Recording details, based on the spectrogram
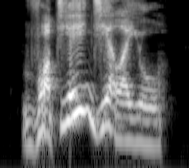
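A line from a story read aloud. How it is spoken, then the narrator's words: Barking goddess head. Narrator (Russian): Рявкнула правая голова богини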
